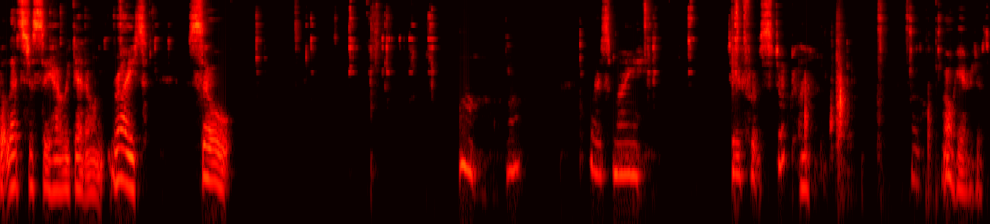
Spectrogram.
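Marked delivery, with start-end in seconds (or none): 2.3-10.1 anxious, searching, concerned and worried voice. While mixing highlight colors for a painting, concerned voice. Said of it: "Did you hear the concern in my voice there?".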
